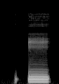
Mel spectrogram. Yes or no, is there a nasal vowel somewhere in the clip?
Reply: no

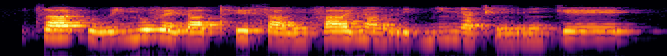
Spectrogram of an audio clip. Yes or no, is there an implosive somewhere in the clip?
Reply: no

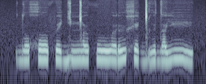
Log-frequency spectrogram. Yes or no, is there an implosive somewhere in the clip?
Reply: no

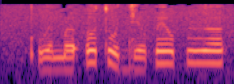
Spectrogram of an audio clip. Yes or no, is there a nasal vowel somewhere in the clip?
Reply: no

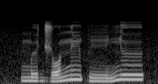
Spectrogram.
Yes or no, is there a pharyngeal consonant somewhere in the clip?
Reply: no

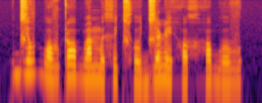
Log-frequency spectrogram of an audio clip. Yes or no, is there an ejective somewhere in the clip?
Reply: no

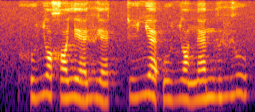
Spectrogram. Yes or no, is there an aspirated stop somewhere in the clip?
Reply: no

